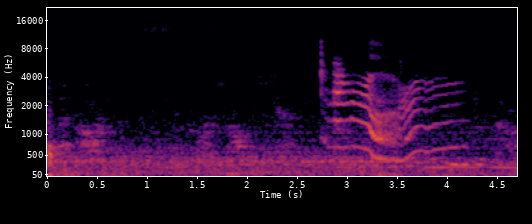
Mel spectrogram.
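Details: A single long Korat kitten meow, starting high and bending downward before trailing off, heard against a soft, low indoor background with faint murmurs.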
